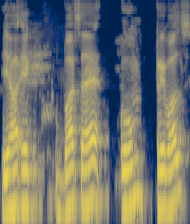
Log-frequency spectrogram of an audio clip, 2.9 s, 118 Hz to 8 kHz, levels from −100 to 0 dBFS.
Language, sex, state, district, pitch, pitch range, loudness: Hindi, male, Bihar, Muzaffarpur, 165 Hz, 160-190 Hz, -15 LUFS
